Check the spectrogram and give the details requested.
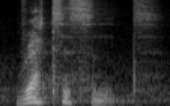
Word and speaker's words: reticent: Reticent. Reticent. The stress is on the first syllable. Reicent.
